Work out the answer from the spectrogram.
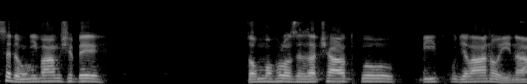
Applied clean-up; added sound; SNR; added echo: neural mask model DeepFilterNet 3.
